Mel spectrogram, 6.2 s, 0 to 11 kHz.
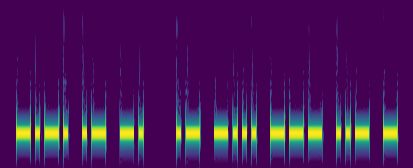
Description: Morse code, heard as a keyed tone, about 17 wpm, 700 Hz. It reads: CAN ABOUT
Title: Sentences from Top 1000 Words - Review Part 5 - 17wpm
